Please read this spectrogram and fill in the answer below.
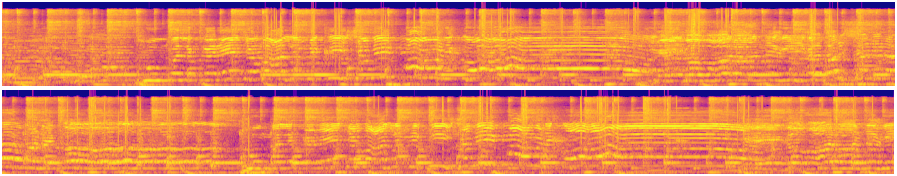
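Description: Live group singing by male vocalists into microphones, over steady hand-drum percussion. The voices come in about a second and a half in and carry on over the beat.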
